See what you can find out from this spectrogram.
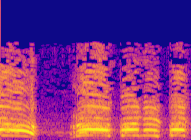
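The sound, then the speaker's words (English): Angry chanting from a crowd of protesters near the presidential palace: loud, rhythmic bursts of voices in unison separated by short pauses. “But as the crowd gets closer to the presidential palace, the chants grow angry.”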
